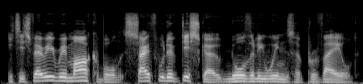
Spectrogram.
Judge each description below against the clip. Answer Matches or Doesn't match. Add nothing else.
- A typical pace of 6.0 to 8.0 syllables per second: Matches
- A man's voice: Matches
